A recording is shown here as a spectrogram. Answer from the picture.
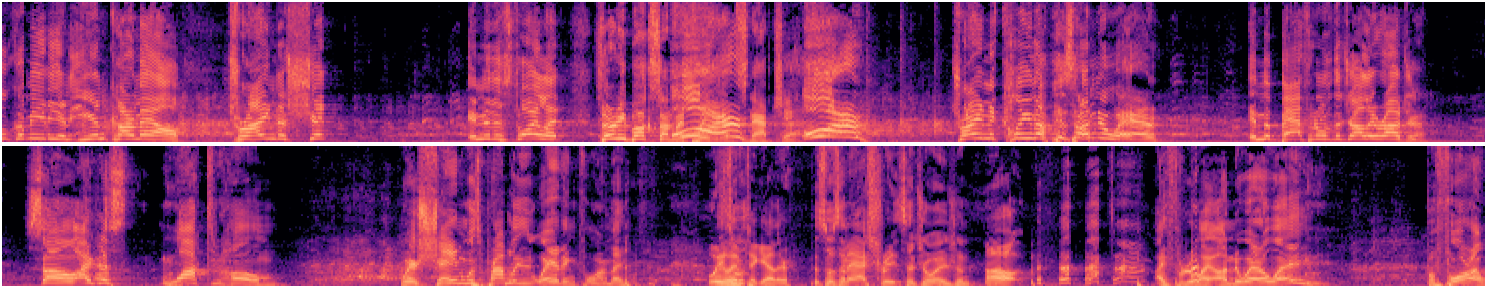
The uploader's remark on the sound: This was recorded live in Washington DC at The Black Cat.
